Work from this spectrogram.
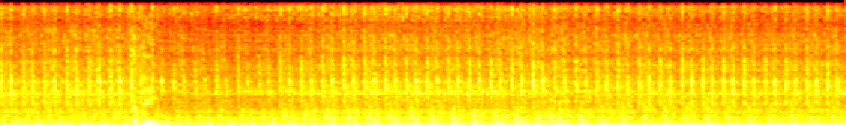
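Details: Newly bought Yamaha Jupiter MX (non-clutch) idling with a loose, uneven knocking at a modest rate. Grey oil makes the owner suspect coolant in the oil; the mechanical knock's source is unclear.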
